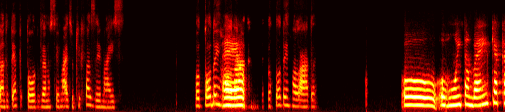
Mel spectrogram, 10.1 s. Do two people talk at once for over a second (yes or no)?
no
